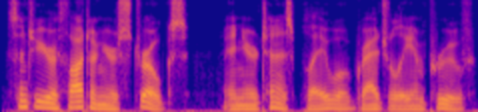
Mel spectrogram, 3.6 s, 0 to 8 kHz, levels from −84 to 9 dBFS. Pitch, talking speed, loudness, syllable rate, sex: 110 Hz, 215 wpm, -20 LUFS, 6.2 syllables/s, male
